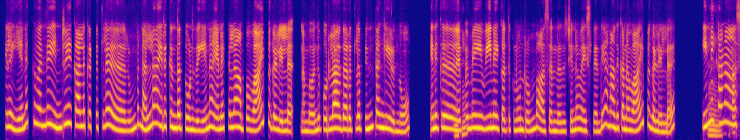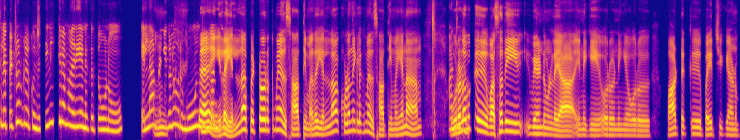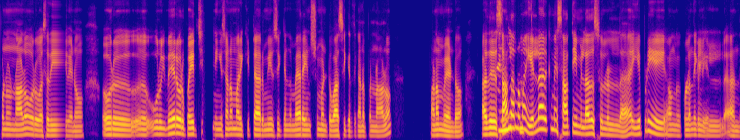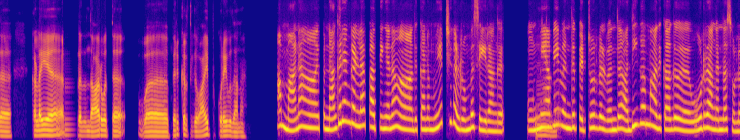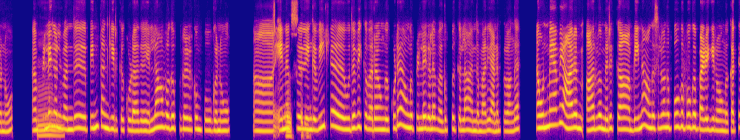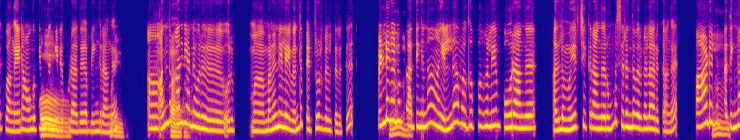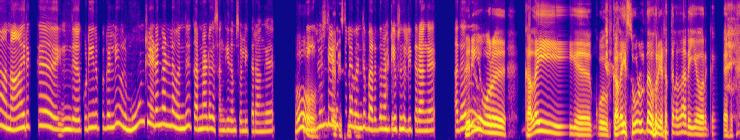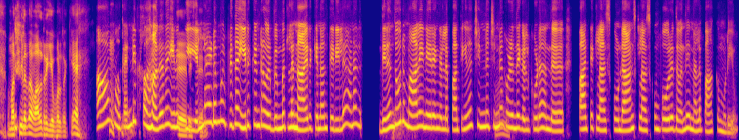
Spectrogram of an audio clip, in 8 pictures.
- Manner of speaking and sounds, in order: other noise; tsk; laugh; laughing while speaking: "ஒரு எடத்துலதான் நீங்க, இரு ஒரு மத்திலதான்"; laugh; chuckle; laugh
- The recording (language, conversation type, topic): Tamil, podcast, குழந்தை பருவத்திலிருந்து உங்கள் மனதில் நிலைத்திருக்கும் பாடல் எது?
